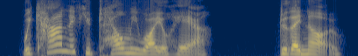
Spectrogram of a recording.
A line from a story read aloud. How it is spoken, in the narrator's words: Con snapped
